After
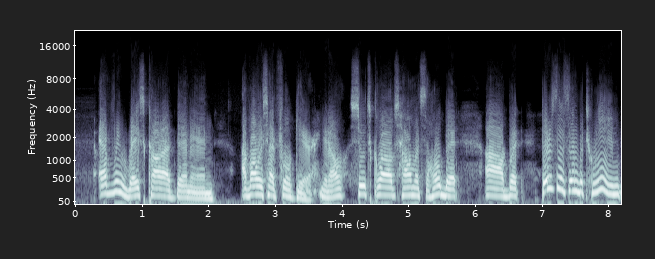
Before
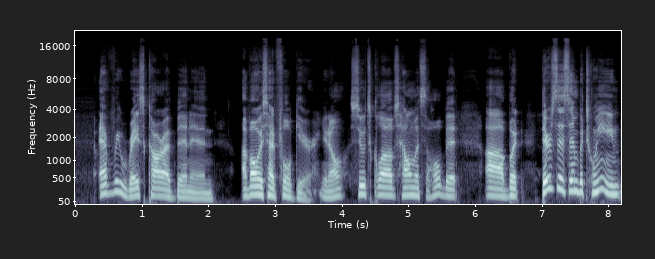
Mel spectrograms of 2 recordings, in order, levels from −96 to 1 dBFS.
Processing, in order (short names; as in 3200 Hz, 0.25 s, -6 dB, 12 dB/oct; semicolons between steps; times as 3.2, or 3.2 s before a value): recorder AGC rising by 8.5 dB/s; bell 2700 Hz -9.5 dB 0.61 oct; soft clip -13.5 dBFS, distortion -12 dB; tape spacing loss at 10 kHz 27 dB, from 5.52 s at 10 kHz 35 dB, from 6.52 s at 10 kHz 42 dB; maximiser +20.5 dB; Doppler distortion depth 0.51 ms; gain -1 dB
